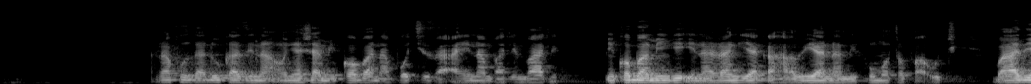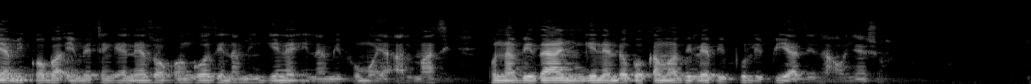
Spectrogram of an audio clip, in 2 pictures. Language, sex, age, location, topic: Swahili, male, 25-35, Nairobi, finance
